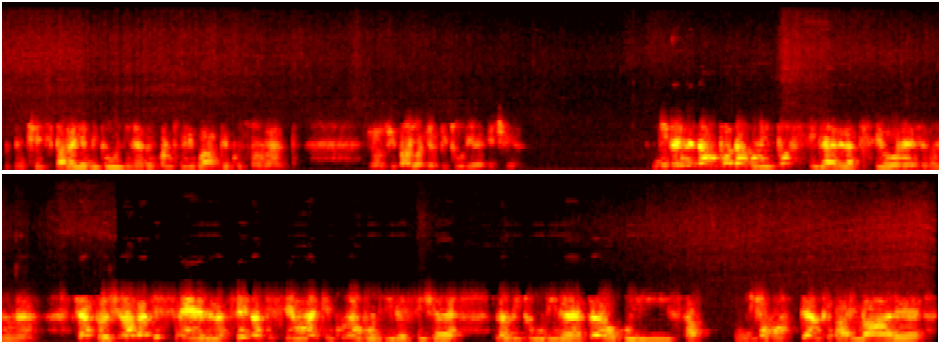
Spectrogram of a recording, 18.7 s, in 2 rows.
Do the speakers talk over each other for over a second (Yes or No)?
No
